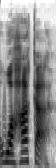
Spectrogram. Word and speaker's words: Oaxaca: From Oaxaca. Are you impressed that I knew how to how you pronounce that?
